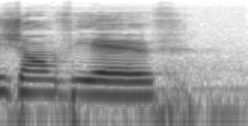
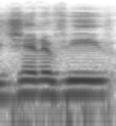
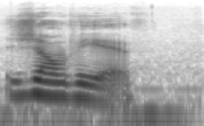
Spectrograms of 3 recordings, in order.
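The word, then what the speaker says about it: Geneviève: woman named uh in french they would say jean-viv here i guess we would say genevieve i don't like genevieve so i'm going to use the french pronunciation jean vf so he's going to marry her um she's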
